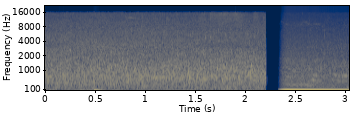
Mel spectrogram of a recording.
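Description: A stream beside a huge waterfall in the Lunarejo Valley gives a loud, steady broadband rush, with a brief cut-out before the roar returns even louder.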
